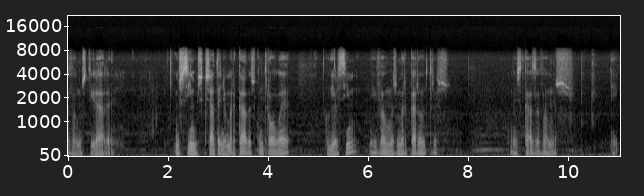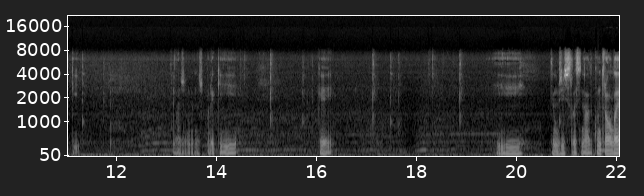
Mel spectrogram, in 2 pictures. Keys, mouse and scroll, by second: 0.6 middle click, 3.5 ctrl+e, 6.4 a, 7.9-9.6 right drag, 9.9-13.6 middle drag, 13.6 click, 13.7-15.0 right drag, 15.0-17.2 middle drag, 17.4-18.7 middle drag, 18.7 right click, 19.4-21.2 middle drag, 21.8 ctrl+e.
